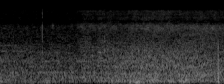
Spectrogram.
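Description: Sea waves wash onto a nearby shore in a steady, soft roar mixed with wind rumble against the microphone.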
